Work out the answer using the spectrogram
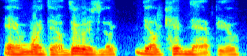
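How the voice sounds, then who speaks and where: A man's voice: lowish voice, moderate pace, mellow, husky, dry recording. A middle-aged American man, co-hosting a casual panel chat, rambling and repeating his words. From United States. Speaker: co-host.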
